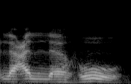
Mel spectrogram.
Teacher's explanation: Two harakas. Why? Because There is a movement before, haraka before, and a haraka after, and there's no hamza.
